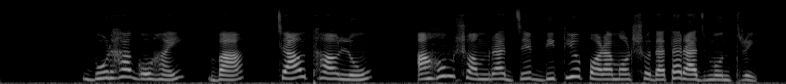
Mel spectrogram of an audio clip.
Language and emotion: Bengali, neutral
